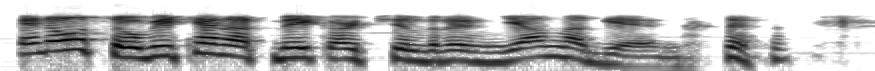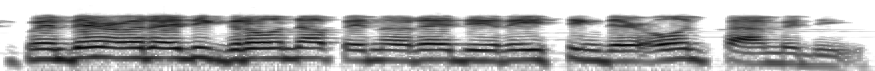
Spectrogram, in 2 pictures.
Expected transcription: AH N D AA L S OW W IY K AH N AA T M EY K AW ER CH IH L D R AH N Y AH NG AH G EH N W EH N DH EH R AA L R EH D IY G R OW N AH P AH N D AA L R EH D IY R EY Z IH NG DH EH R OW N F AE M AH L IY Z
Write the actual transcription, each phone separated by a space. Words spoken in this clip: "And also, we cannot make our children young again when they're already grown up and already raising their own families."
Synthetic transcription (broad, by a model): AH N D AA L S OW W IY K AH N AA T M EY K AW ER CH IH L D R AH N Y AH NG AH G EH N W EH N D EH R AA L R EH D IY G R OW N AH P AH N AA L R EH D IY R EY S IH NG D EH R OW N F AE M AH L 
